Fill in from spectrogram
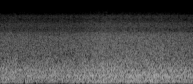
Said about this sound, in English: The water is overflowing here at Husan Reservoir in Yunling. As it courses over the edge of this weir, an arc-shaped waterfall is created.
